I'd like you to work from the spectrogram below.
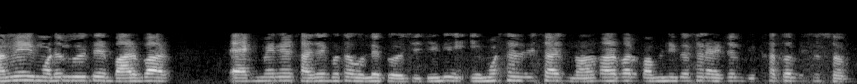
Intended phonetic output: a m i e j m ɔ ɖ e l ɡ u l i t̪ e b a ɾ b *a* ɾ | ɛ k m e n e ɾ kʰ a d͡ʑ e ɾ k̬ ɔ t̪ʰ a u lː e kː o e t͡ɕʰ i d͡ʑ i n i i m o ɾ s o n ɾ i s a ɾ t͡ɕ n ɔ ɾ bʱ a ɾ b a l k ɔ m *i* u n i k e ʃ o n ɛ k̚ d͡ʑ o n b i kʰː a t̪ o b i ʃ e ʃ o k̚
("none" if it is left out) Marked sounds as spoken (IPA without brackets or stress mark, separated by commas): a, j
